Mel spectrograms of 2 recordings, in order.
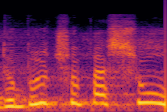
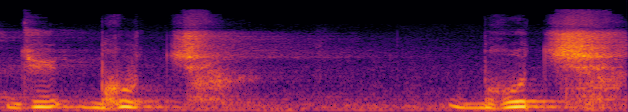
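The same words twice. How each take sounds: First: Said in the usual way. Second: "bruch" cut short, swallowing the rest of brucio; clipped mispronunciation. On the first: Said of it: "And the salesperson said". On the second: Retold or imitated. Client stumbling over the cheese name "bruch", quietly. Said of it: "The client here says".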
